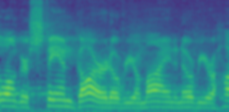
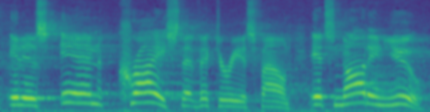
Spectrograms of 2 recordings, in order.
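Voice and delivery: fervent preaching; 6 semitones higher, 4 dB louder than usual. Acted. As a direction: preach it to the back row. Preaches at full force.

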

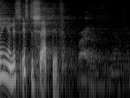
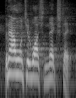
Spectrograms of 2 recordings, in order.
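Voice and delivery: ordinary talk, nothing marked

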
